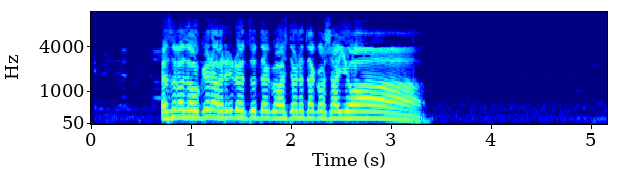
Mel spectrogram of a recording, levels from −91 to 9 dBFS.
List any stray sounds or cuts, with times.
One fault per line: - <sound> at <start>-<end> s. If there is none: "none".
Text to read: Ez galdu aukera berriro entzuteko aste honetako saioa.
none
